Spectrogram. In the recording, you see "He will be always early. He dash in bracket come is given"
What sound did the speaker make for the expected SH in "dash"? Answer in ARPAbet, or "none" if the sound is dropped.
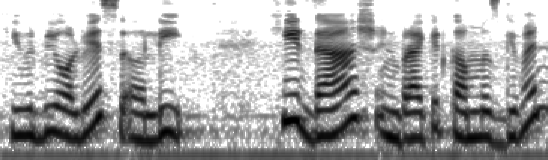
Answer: SH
